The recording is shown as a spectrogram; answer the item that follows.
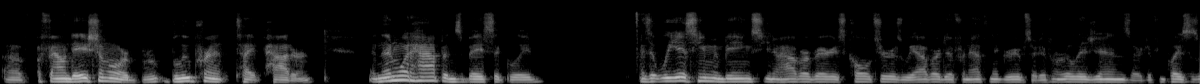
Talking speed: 180 wpm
